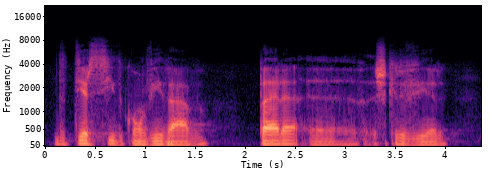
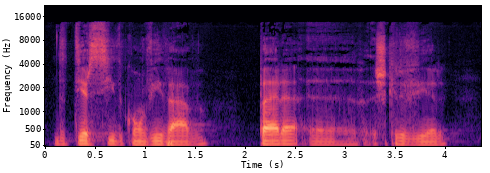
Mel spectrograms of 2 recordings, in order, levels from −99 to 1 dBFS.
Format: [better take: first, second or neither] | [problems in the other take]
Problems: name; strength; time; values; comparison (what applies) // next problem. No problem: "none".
second | muffled; slightly; fading above 4 kHz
